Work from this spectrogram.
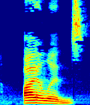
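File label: "violins", English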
